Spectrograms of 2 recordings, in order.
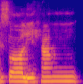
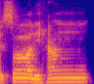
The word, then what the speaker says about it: صالحا: You don't say salihan, salihan. You see that? We call it izhar in tajweed. So you're gonna convert this nun tanween, pronounce it like a nun.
